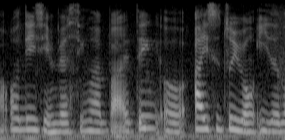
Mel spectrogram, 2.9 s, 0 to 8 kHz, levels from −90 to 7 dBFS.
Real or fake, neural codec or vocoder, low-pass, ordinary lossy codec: real; none; 7.2 kHz; none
